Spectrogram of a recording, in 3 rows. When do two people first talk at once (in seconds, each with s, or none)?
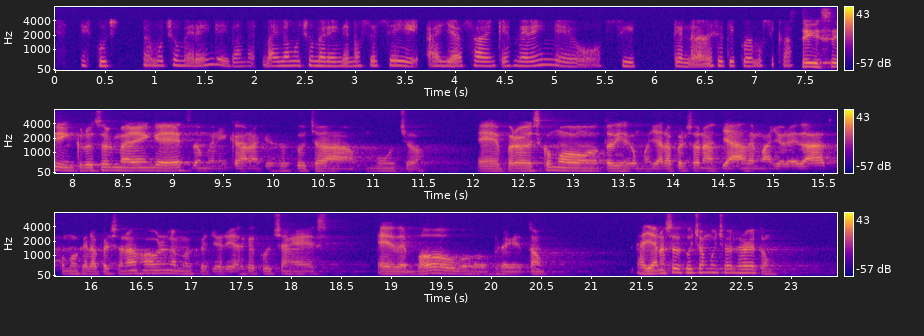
none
